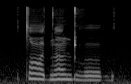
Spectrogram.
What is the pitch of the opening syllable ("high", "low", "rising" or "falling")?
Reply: falling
